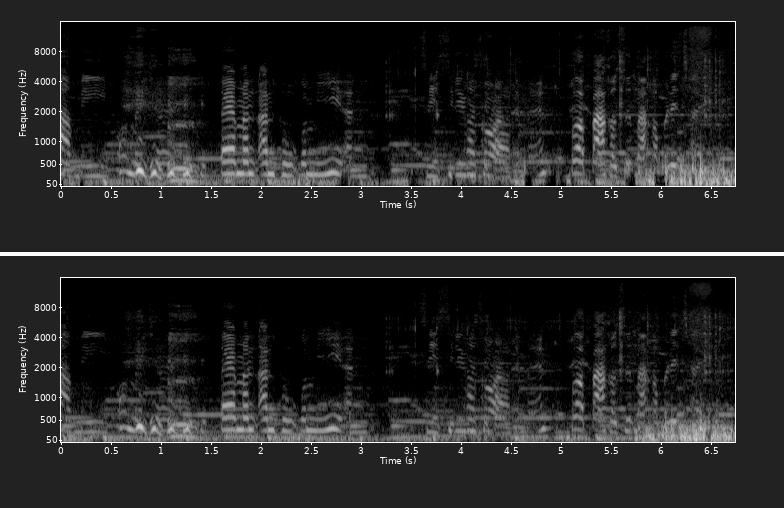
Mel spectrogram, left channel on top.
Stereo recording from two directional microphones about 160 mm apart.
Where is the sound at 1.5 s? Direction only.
25° left (ahead or behind).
